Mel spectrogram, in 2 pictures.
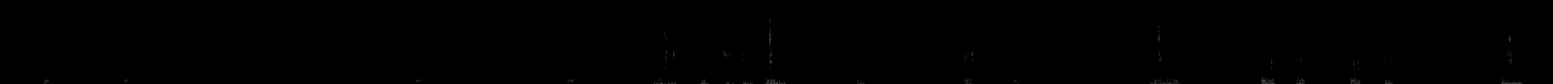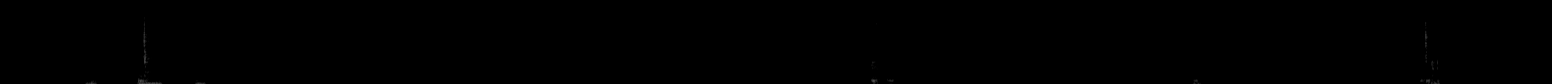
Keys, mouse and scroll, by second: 0.2 click, 1.6 scroll up 1, 2.2 middle click, 4.0 click, 4.4 right click, 5.5 click, 5.9-6.3 scroll down 1, 6.5 ctrl+z, 6.8 click, 7.6 l, 7.8 right click, 8.4 click, 9.4 ctrl+z, 10.0 click, 10.3 scroll up 1, 11.4 g, 12.0 right click, 12.6 shift+middle click, 13.0 scroll up 1, 13.5 shift+middle click, 13.8 scroll up 1, 15.0 g, 16.2 click, 16.8 click, 16.8 2, 17.3 click, 18.3 right click, 20.0 click, 21.2 scroll down 1, 21.6 shift+middle click, 22.1 middle click, 23.0 middle click, 24.2 click, 24.5 a, 25.9 i, 26.6 right click, 27.3 click, 29.6 click, 29.8 shift+middle click, 30.1 middle click, 30.2 middle click, 30.9 click.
